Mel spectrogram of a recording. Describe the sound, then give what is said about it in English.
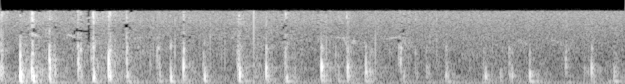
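A horse's hooves clip-clop in a steady, brisk rhythm of sharp knocks, clear, with no voices over them. “I left my horse over the rise there, Snyder. Would you get him for me, please?”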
